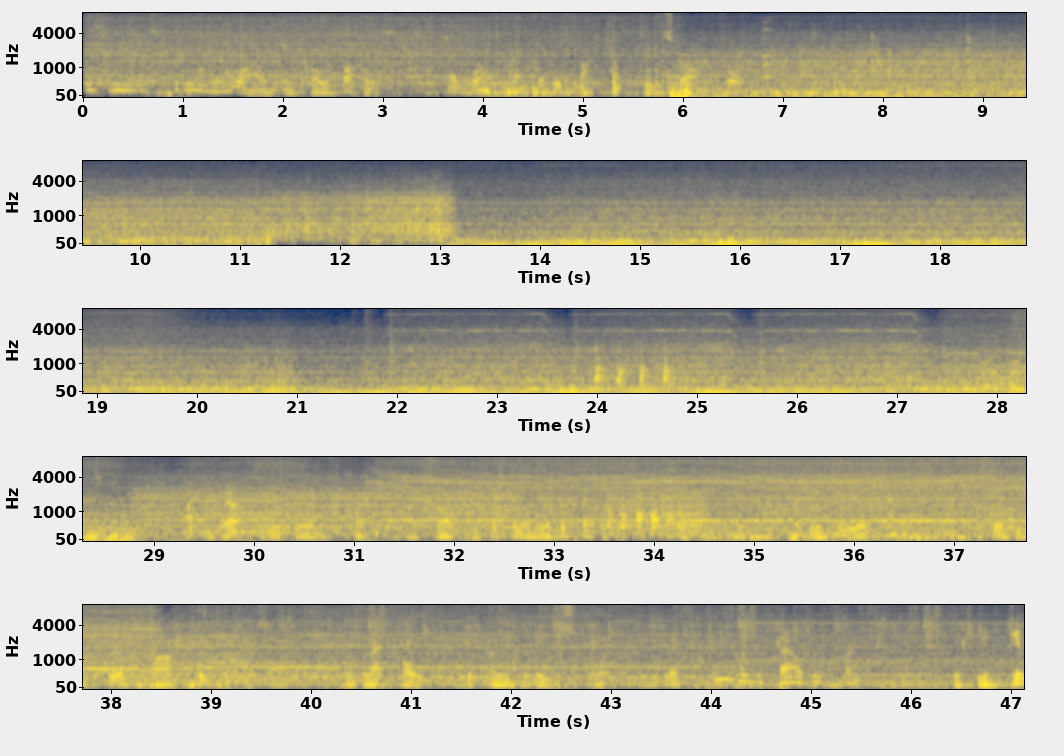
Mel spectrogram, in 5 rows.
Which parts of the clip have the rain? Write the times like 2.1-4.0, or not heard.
0.0-47.0.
